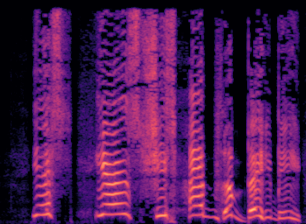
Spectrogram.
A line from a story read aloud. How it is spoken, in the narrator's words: shouted Lupin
